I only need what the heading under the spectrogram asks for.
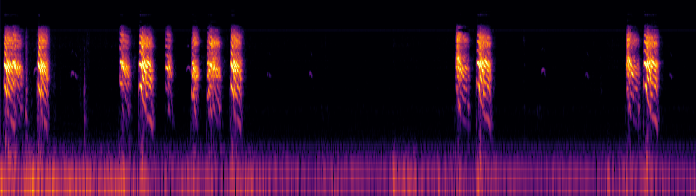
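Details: Western jackdaws restless at their nest box give loud grating calls in short clusters, separated by quiet gaps of one to three seconds.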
